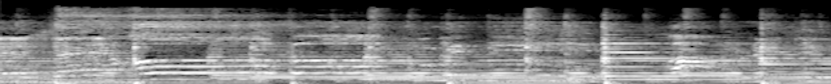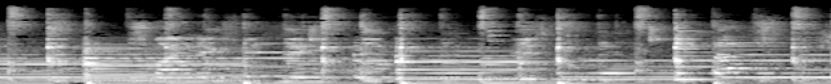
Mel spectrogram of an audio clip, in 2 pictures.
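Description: Yamaha arranger keyboard playing a ballad accompaniment with a steady auto-accompaniment beat and bass line, and a man singing the melody into a microphone over it.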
